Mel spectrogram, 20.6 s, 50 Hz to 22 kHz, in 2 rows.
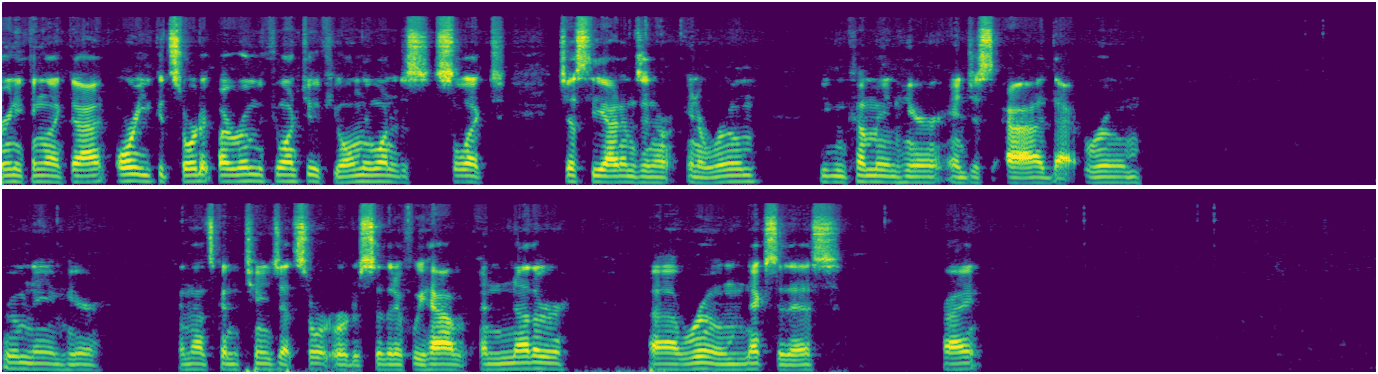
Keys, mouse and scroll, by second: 4.7 click, 4.9 click, 9.7 click, 10.6 click, 11.5 click, 13.2 click, 16.4 right click, 18.3 click, 19.2 click, 19.8 space.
